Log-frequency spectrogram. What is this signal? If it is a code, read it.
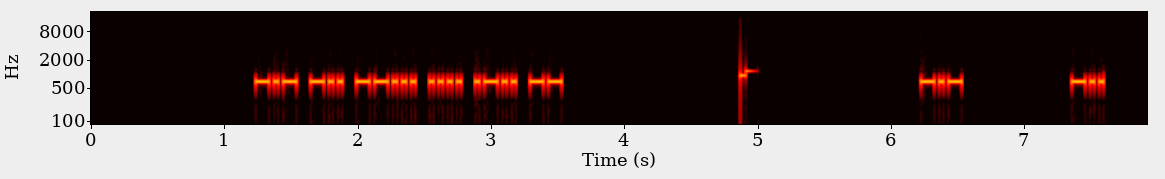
Morse code, heard as a keyed tone, about 36 wpm, spaced as for 24 wpm, 700 Hz. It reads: KD7HLM KD
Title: USA Call Signs - 8x Character Spacing - 35wpm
